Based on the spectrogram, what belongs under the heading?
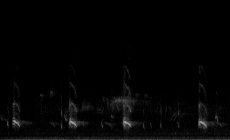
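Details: A Eurasian bullfinch, a bird seen mainly in winter in towns and forests, gives four soft, piping, down-slurred whistles, one every one to one and a half seconds, with faint chirps and a low hum behind.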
